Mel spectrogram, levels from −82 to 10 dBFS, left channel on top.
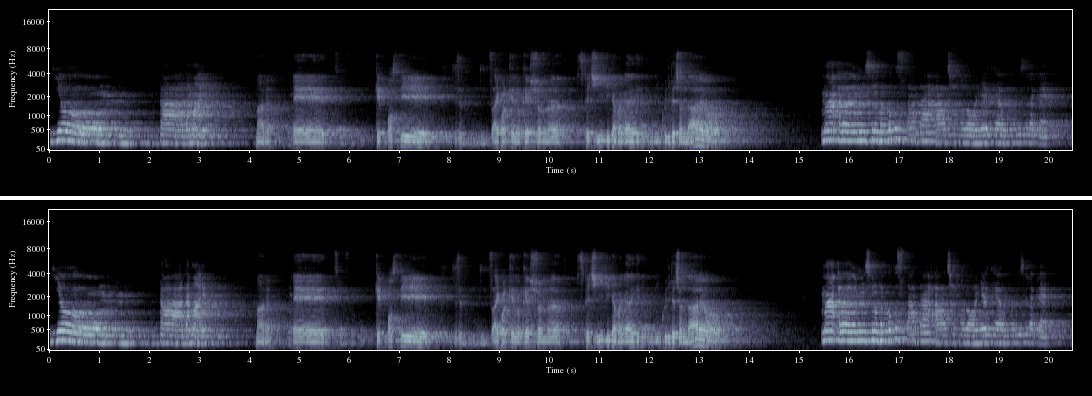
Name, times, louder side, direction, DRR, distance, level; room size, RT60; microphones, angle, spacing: voice 1, 0.0-1.7 2.1-3.2 4.7-4.9 5.8-6.3 15.4-19.9, right 2 dB, 40° right, 0 dB, 1.6 m, -25 dB
voice 2, 4.1-4.4 4.9-5.6 6.5-7.6 8.1-10.2 10.6-13.4, equal, 10° right, -1 dB, 0.6 m, -26 dB
27.5 x 11.5 x 2.9 m, 2.4 s
head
